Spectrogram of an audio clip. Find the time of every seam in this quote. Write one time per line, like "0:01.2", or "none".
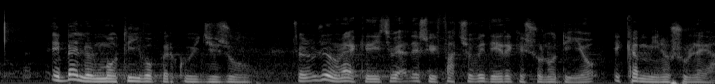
0:06.0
